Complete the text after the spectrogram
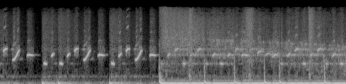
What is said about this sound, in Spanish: Una canción con el sonido de WhatsApp. ¡Guau! Wow.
